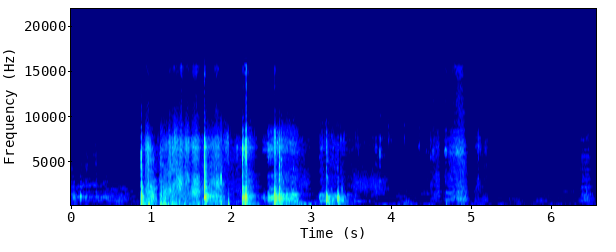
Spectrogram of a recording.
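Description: Handling noise of a clear plastic eyeshadow palette case on a stone counter: rustling and several sharp clicks and knocks for a couple of seconds starting about a second in, then a few fainter clicks.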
